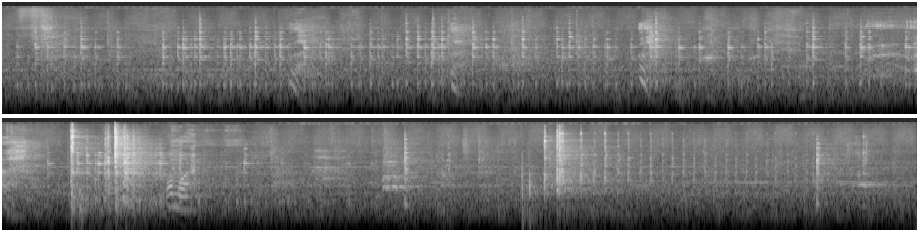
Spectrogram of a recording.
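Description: Gym room sound: a steady background of music and voices, broken by a few loud metal clanks from a loaded barbell and its weight plates. The loudest clanks come about twelve seconds in and again near eighteen seconds.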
